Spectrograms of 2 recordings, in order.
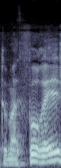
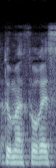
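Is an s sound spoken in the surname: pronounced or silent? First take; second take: silent; pronounced. First: The surname is said with no s sound. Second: The surname is said with an audible s sound. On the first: The speaker calls it right. "c'est Thomas Forêt" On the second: The speaker calls it wrong. "c'est pas Thomas Forest"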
